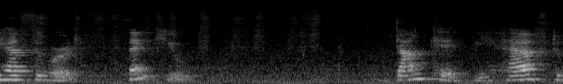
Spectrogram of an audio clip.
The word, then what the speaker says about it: danke: Now, there are no silent E's in German at the end of a word. No silent E's. So, if you have the word thank you, danke, we have to pronounce the E.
